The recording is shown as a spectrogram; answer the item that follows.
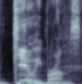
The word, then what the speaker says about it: Gilly Brahms: do gili Brahms parentheses BTW pronounced hard G my real name is my real name is Gil like a fish Brummett jelly timber nested hilly Brahms last week shaking my head so it's Gilly Brahms got it good gaily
